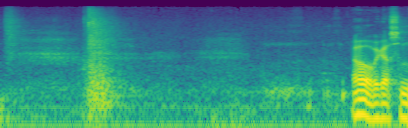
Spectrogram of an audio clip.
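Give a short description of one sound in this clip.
A refrigerator door is pulled open.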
